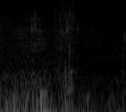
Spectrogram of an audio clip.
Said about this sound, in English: We're sitting on the beach. I'm like, let's crack a beer. We'll talk. So I'm gonna sip this real quick.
